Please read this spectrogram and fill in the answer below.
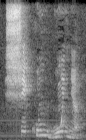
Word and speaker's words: chikungunya: Então, ela tem esse som de X, ó. Chikungunya. Mas não se escreve com X, porque veio de outra língua, não veio da língua portuguesa.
